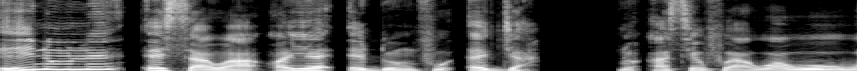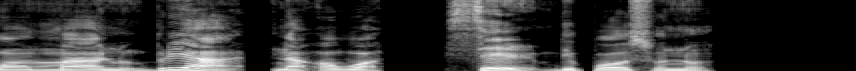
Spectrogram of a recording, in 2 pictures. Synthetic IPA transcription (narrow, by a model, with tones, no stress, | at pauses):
e˨ji˦nũ˦mnɪ̃˦e˦sa˨wa˨ʔɔ˦jɛ˦e˦dɔ̃˨m˨fʊ˦æ˦d͡ʑa̰˨ | nʊ̃˦ʔa˨sɪ˦fʊ˦a˨wɔ˦wʊ˦wɔ̃˦n˦mãː˦˨nʊ̃˨bɾi˦a˨nã˦ʔɔ˦wɔ˦ | se˦˨ɾbi˦pɔ˦sʊ˨nʊ̰̃˦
